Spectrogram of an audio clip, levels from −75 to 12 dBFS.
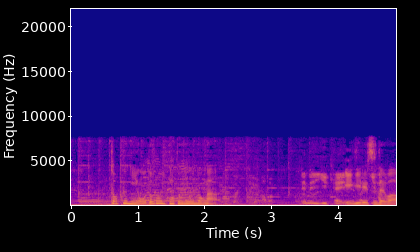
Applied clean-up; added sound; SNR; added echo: none; Bass guitar; 18 dB; none.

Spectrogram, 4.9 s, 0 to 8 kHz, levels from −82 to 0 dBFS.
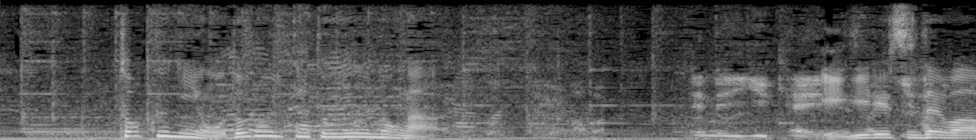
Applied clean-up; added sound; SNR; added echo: none; none; none; none.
